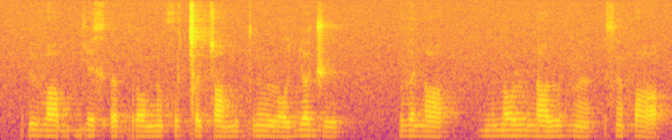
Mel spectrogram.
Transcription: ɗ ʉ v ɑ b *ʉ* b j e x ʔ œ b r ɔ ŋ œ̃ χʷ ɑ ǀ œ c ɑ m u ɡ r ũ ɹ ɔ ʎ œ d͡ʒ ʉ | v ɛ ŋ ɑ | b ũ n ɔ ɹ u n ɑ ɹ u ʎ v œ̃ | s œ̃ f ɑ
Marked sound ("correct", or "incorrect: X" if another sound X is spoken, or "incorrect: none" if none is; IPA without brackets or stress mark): incorrect: u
